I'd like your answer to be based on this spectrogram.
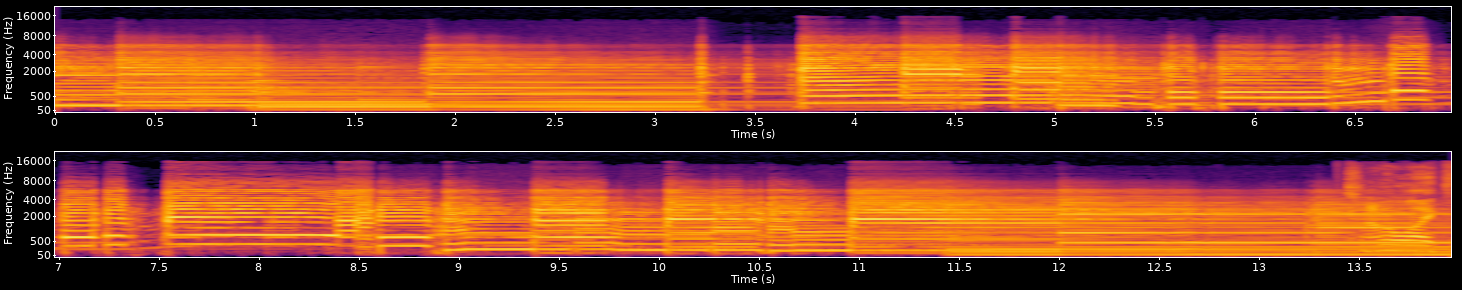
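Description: A C.R. Alsip electric guitar plays on its neck pickup through effects, with chords and lead lines that sound warm and full, loud and close, with no talking.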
